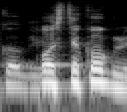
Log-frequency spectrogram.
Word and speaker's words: Postecoglou: I can't pronounce the name. Can you help me? Lopetegui. No, West Ham... Postecoglou, yes.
